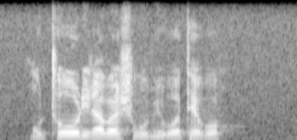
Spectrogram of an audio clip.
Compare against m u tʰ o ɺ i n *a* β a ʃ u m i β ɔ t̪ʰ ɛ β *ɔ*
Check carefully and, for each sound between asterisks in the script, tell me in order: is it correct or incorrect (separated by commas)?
correct, correct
